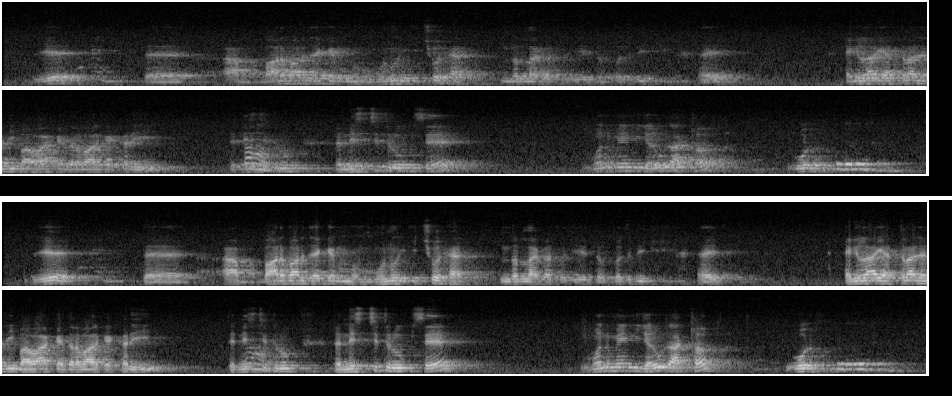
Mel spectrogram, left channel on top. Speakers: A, on the right; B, on the left.
A: बुझलिये
B: कहने अछि
A: तऽ आ बार बार जायके मोनो इच्छो हैत सुन्दर लागत बुझियै तऽ तऽ जदि
B: जे कि
A: अ अगिला यात्रा यदि बाबा के दरबार के करी तऽ निश्चित
B: हँ हँ,
A: रूप तऽ निश्चित रूपसे मनमे ई
B: भगवती
A: जरूर राखब
B: के भगवती
A: ओ
B: के दर्शन जरूर करेबै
